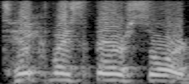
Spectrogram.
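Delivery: loud, high-pitched, hollered yell in an acted voice. Playing a character in a fight, yelling to an ally: yelling in character. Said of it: "I yelled at Annalise".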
